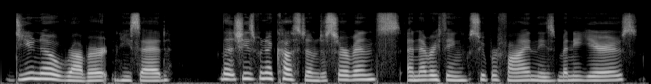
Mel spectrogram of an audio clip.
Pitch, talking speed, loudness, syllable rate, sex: 205 Hz, 165 wpm, -19 LUFS, 5.4 syllables/s, female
